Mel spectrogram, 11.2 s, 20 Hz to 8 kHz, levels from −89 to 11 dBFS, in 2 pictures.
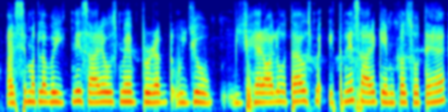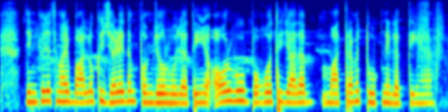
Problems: background sounds at intervals, background conversations at intervals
